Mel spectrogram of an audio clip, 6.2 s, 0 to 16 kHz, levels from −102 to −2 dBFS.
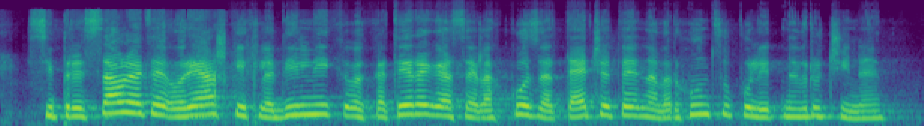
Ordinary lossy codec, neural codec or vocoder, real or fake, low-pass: Opus, 16 kbps; none; real; 14.4 kHz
